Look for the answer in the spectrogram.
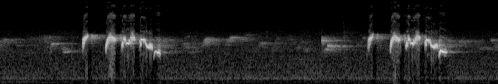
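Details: Red-whiskered bulbul song recorded in Pa La-u forest, Thailand: two loud phrases of rapid, fluty chirps about three seconds apart, each introduced and followed by gentler whistled notes.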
